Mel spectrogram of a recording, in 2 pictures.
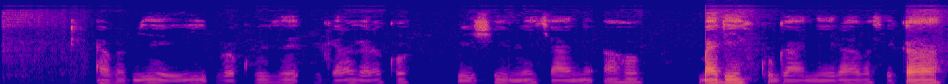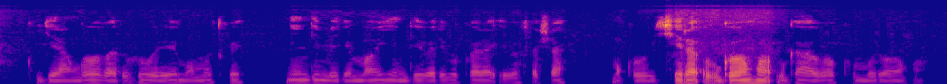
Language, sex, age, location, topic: Kinyarwanda, male, 25-35, Kigali, health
